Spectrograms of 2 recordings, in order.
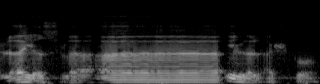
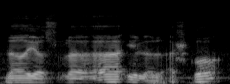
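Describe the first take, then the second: First: The vowel before 'illa' is held for four counts. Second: The vowel before 'illa' is held for two counts. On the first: "empat harakat" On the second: "dibaca dengan dua harakat"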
